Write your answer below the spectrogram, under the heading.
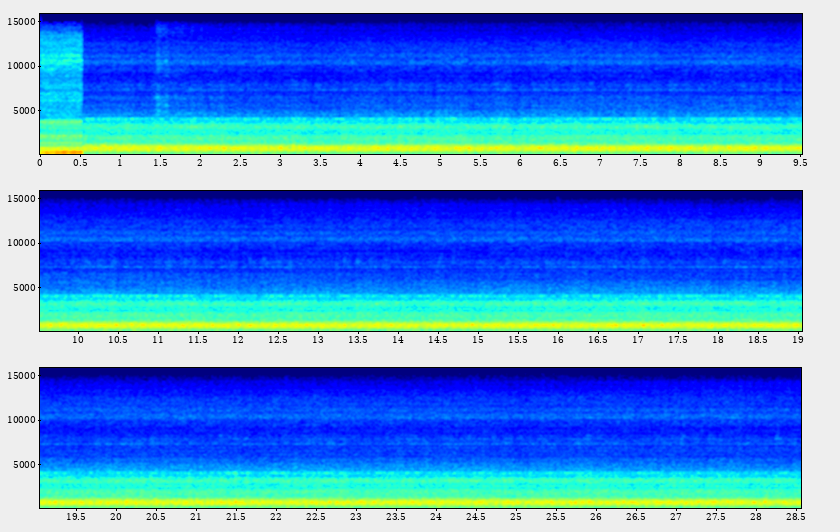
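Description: Metal lathe running at a steady speed, spinning a bushing held between centers and driven by friction through folded emery cloth rather than a lathe dog. A steady, even machine hum with a few held tones that does not change.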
